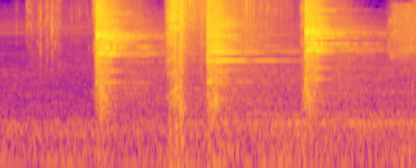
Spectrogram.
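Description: A blade clangs against metal bars.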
